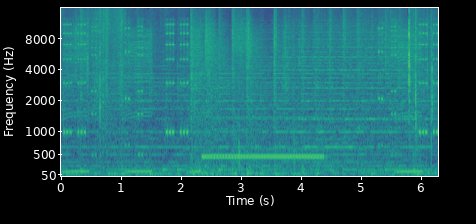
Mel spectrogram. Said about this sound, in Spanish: El móvil del profesor suena.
